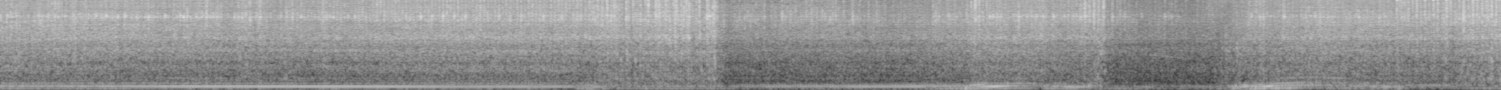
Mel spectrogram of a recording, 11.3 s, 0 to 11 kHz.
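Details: BMW E30 with S52 engine at idle: steady low drone with a rough, uneven undertone that swells with each throttle blip. A clearly unhealthy engine; cause suspected, not confirmed.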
